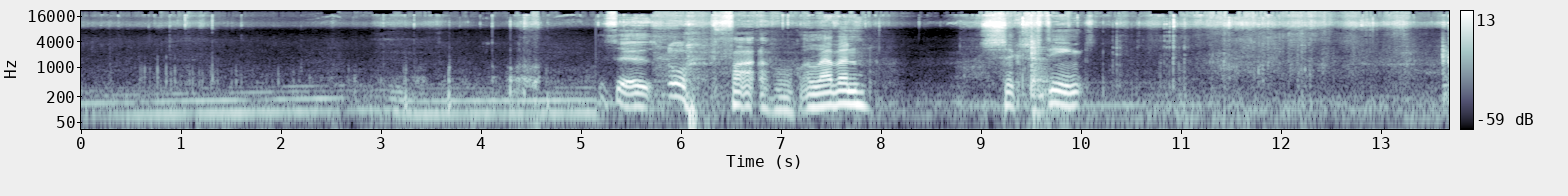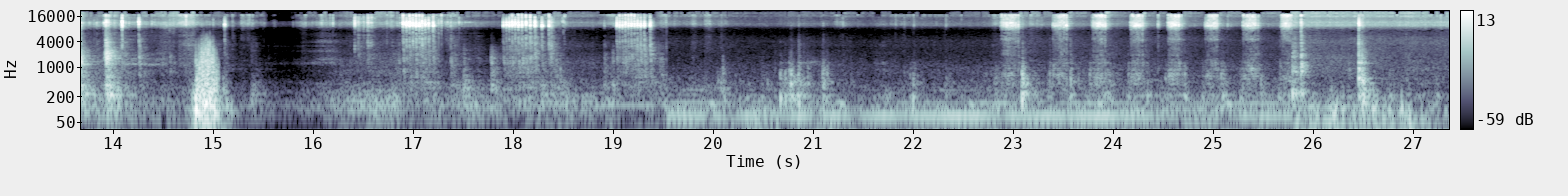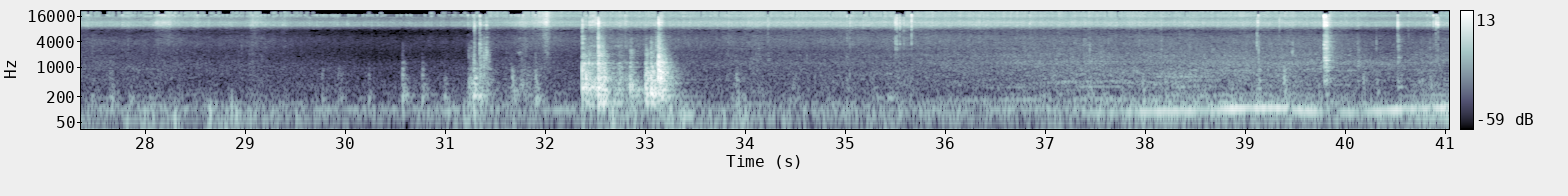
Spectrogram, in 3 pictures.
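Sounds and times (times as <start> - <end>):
ratchet clicks: 16.4 - 19.6, 22.8 - 26.0.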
